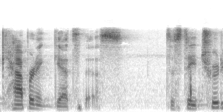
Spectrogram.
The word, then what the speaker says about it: Kaepernick: Recently I started saying Kaepernick, but I used to say Copernic. I think just because Copernicus, part of my brain wants to do that.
